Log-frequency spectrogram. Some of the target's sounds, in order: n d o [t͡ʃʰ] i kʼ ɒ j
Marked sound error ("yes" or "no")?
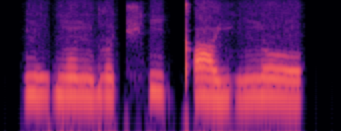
no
